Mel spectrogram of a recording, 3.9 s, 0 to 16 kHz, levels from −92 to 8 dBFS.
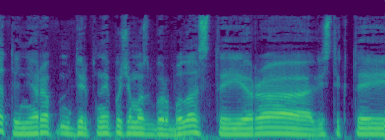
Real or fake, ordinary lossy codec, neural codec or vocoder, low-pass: real; MP3, 48 kbps; none; 14.4 kHz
